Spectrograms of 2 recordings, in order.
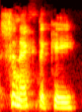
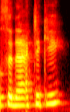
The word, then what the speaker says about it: synecdoche: synecdoche. I haven't heard that since I was a senior in high school. That's what we're up to here, right? Visual synecdoche.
